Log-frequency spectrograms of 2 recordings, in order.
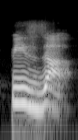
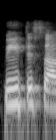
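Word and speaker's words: pizza: ठीक है, पिज्जा नहीं, पित्सा होता है।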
